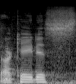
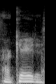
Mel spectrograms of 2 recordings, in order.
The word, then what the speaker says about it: Arcadis: we are talking to michael wooten vp of arcadis us inc did i say that right arcadis arcadis arcadis arcadis yeah all right got it uh ed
